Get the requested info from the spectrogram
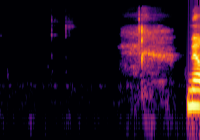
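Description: Silence for over a second, then a short breathy hiss as the speaker draws a breath, and a woman's voice starting a word at the very end.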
